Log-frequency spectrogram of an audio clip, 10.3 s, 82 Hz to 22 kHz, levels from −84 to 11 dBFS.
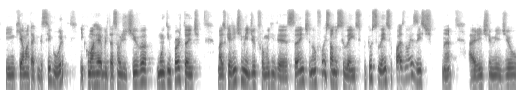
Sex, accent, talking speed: male, Brazilian, 220 wpm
